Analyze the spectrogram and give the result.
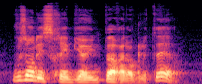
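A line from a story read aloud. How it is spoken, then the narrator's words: Old woman exclaiming. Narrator (French): s'écria la vieille Anglaise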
